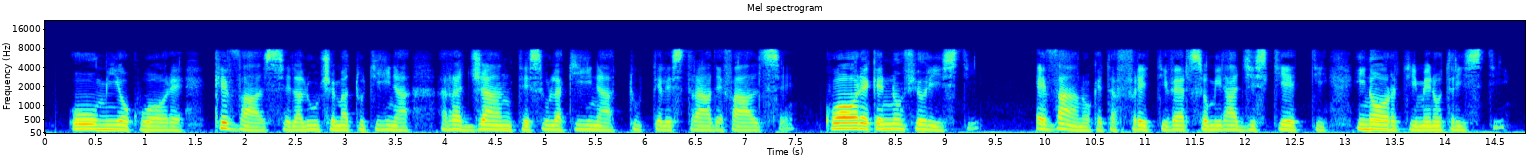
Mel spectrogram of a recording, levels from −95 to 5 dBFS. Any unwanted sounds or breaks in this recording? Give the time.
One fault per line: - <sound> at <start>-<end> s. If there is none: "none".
none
